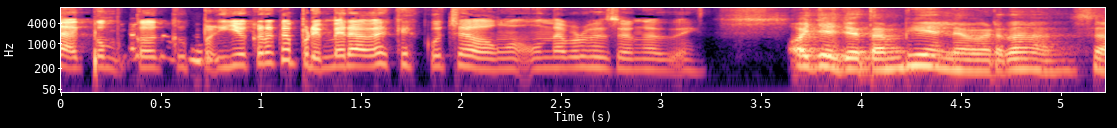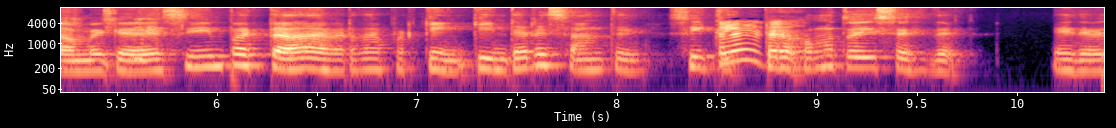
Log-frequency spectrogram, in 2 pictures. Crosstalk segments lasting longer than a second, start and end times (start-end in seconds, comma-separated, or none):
none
